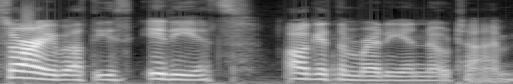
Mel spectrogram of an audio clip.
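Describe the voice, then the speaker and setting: A woman's put-on character voice at medium pitch, delivered at a fairly quick pace. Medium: read story. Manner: loud, bossy.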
